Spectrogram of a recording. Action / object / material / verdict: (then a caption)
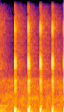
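tap / stone lump / stone / solid. A stone object called a "lightning tooth" is tapped five times in an even rhythm. Each tap gives a sharp, bright click with a low thump beneath it and a very short decay, over a faint steady background hum. The sound is solid, consistent with the stone being solid.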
